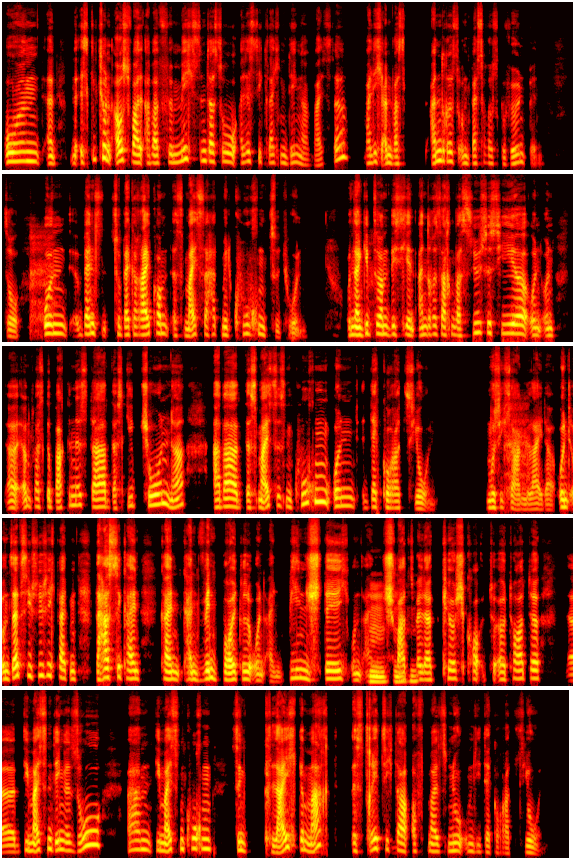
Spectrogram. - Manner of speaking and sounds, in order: other background noise; tapping
- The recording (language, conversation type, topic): German, podcast, Welche Rolle spielt Brot in deiner Kultur?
